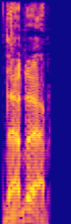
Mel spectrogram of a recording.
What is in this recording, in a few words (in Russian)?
Yes, left4dead2 russian, Survivor Voice; Gambler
